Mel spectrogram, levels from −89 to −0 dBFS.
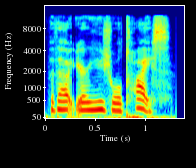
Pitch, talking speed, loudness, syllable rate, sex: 215 Hz, 170 wpm, -16 LUFS, 5.8 syllables/s, female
